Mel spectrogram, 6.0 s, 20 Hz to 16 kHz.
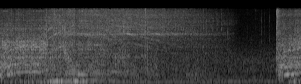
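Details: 1949 Buick straight-8, first start in years, with distributor cap and rotor from a 1950 parts car and gas fed to the carburetor, timing being advanced; long steady crank slowing as the battery sags, no firing, no start.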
